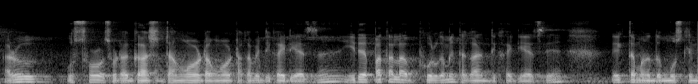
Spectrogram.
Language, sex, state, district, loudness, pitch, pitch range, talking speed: Nagamese, male, Nagaland, Kohima, -21 LUFS, 90 Hz, 85-105 Hz, 230 wpm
